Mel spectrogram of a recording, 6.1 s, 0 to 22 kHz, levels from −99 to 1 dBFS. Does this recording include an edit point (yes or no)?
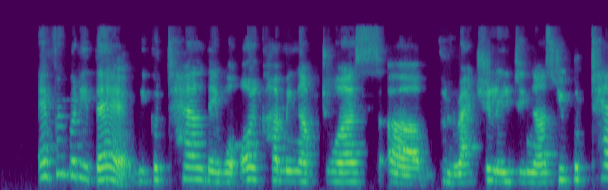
no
